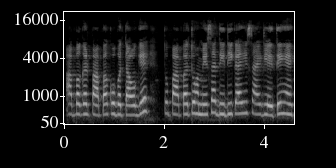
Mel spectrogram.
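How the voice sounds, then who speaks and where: This is a jealous, scheming little girl in a cartoon, played by a woman. She whines and tattles in a very high, thin childish voice, always pleading with her mother against her sister. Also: little pitch movement, normal speed, sharp tone. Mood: tattling, whiny.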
